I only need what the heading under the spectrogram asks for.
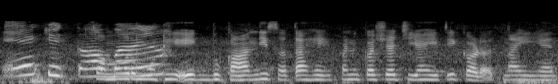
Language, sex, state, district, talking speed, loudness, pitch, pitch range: Marathi, female, Maharashtra, Gondia, 130 wpm, -16 LUFS, 220 Hz, 210-235 Hz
